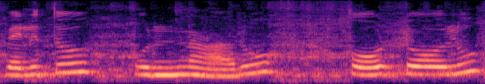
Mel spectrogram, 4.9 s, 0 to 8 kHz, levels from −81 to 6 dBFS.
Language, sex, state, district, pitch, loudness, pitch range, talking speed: Telugu, female, Andhra Pradesh, Sri Satya Sai, 240 Hz, -13 LUFS, 225-285 Hz, 50 wpm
